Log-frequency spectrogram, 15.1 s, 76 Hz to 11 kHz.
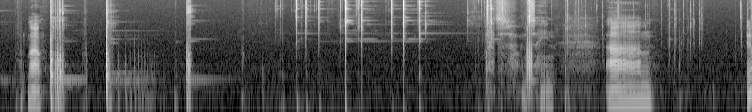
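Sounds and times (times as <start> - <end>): sharp metal clacks: 5.5 - 8.7.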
